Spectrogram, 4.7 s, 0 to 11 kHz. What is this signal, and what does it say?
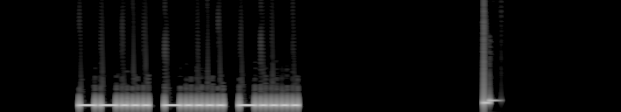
Morse code, heard as a keyed tone, about 30 wpm, 700 Hz. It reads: 766
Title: Numbers - 3-Digit 30wpm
